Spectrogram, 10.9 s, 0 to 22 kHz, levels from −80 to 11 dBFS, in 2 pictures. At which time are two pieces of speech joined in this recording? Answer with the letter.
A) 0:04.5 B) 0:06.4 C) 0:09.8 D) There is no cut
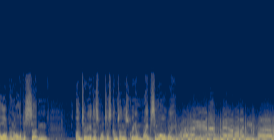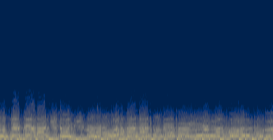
A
